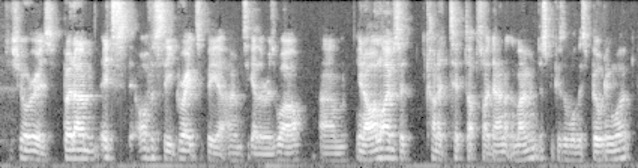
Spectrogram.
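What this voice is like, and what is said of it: English accent. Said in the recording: “you're obviously English, right? ... That delightful accent sounds very English.”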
